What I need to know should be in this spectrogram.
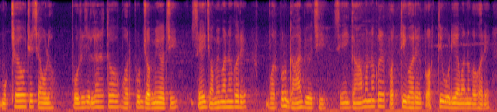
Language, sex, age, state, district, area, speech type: Odia, male, 18-30, Odisha, Puri, urban, spontaneous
